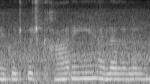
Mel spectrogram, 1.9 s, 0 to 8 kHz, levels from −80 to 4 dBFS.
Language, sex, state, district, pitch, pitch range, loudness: Hindi, female, Uttar Pradesh, Hamirpur, 195 Hz, 190-205 Hz, -14 LUFS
